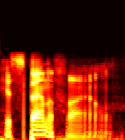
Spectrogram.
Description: (hĭ-spănə-fīl)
